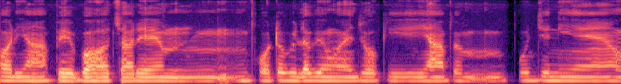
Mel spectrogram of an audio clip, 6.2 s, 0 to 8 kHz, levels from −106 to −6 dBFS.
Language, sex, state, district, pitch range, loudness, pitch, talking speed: Hindi, male, Bihar, West Champaran, 130-135 Hz, -22 LUFS, 130 Hz, 175 wpm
